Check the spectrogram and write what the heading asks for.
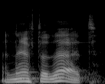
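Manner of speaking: thick mock Russian-Italian accent; deliberate mangled Russian English, pausing between phrases. Barber's honeymoon punchline to groom, mock Russian accent. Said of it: "like, a really fucked up accent".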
